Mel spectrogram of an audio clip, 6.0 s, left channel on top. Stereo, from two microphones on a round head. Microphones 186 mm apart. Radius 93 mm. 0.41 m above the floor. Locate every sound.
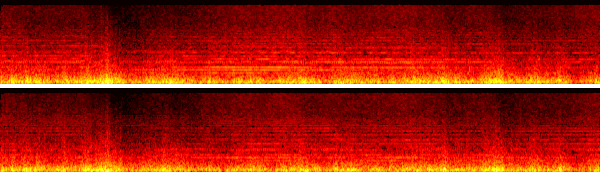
Only background noise.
